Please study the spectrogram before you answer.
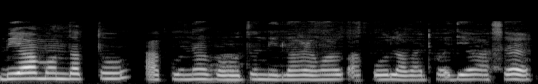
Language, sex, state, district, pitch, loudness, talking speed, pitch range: Assamese, male, Assam, Sonitpur, 225 Hz, -19 LUFS, 120 wpm, 220-250 Hz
